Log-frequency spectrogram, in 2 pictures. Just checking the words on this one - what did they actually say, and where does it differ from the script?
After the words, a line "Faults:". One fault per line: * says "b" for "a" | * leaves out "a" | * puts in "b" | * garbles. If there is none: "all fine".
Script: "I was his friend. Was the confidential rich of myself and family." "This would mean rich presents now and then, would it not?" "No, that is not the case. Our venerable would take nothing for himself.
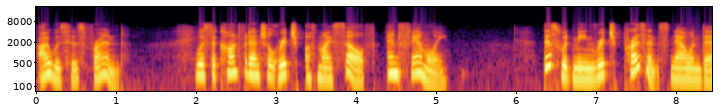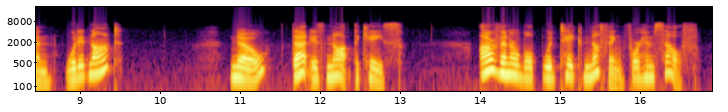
"I was his friend. Was the confidential rich of myself and family." "This would mean rich presents now and then, would it not?" "No, that is not the case. Our venerable would take nothing for himself.
Faults:
all fine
